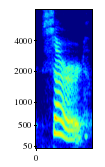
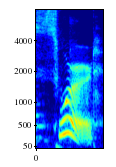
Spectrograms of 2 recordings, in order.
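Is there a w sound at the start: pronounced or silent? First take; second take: silent; pronounced. First: No w sound follows the s. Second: A w sound follows the s. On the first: The speaker calls it right. "it's supposed to be surd" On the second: The speaker calls it wrong. "You might have been saying it as sword"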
